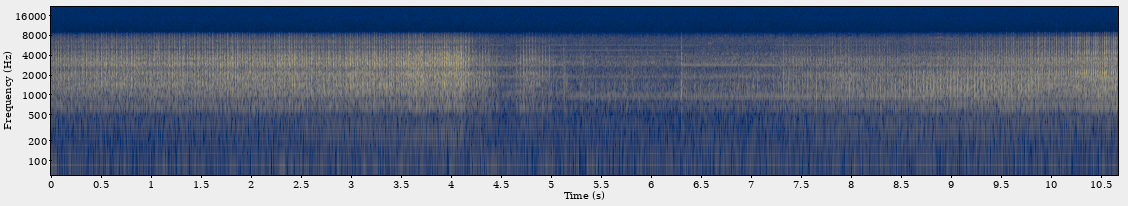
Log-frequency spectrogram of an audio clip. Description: Excess noise produced by the dog-bone type motor-shaft couplers was encountered.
